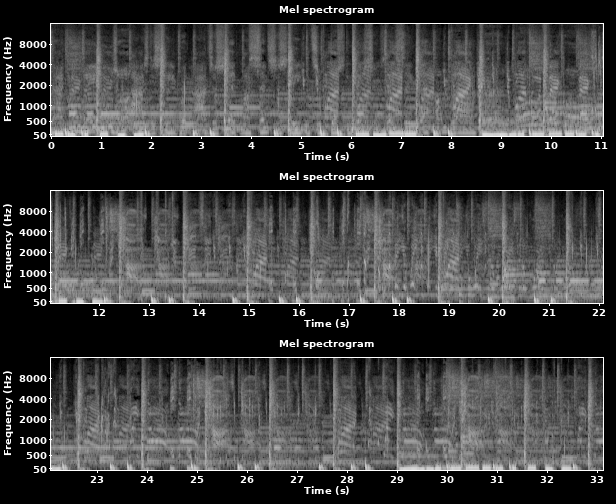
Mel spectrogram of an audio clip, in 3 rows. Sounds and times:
Hip hop music: 0:00.0 - 0:33.1.

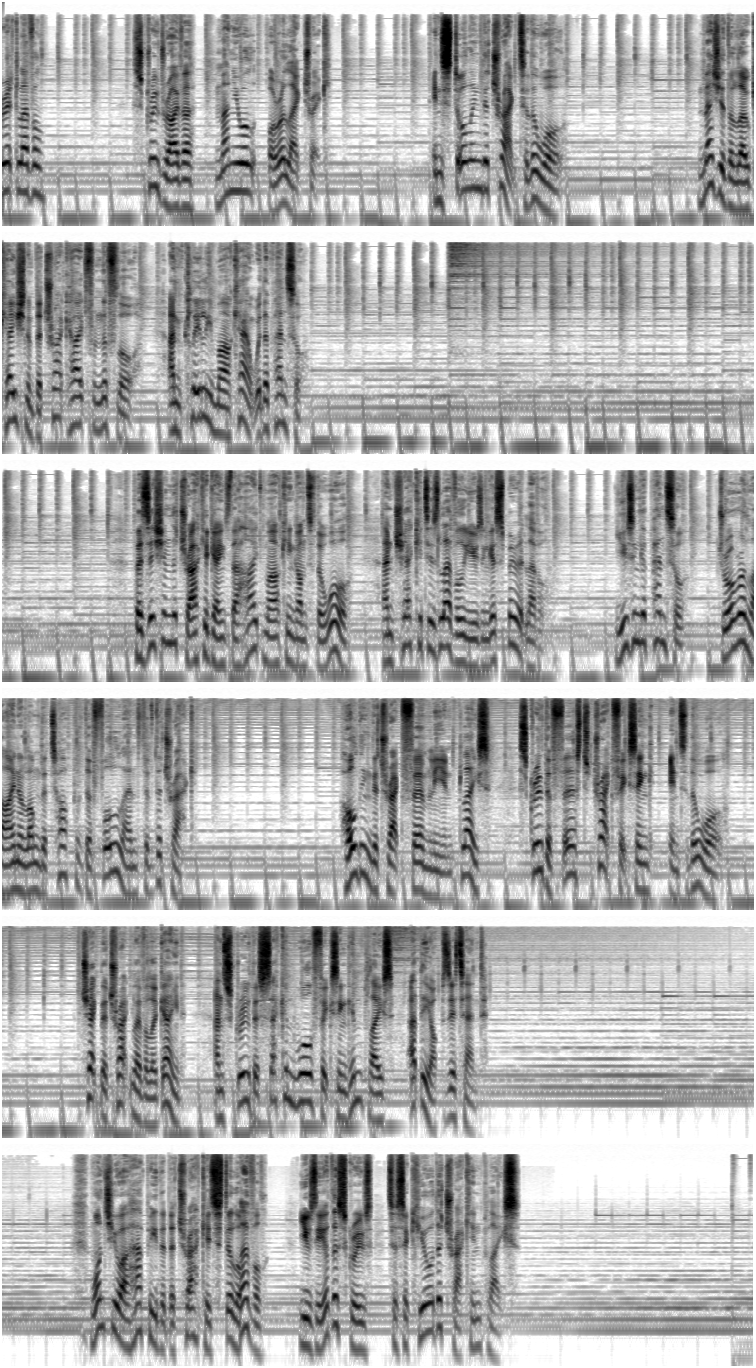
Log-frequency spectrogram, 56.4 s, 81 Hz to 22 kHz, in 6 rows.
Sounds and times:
Speech: 0:00.0 - 0:00.6, 0:01.7 - 0:04.1, 0:05.4 - 0:07.1, 0:08.7 - 0:13.2, 0:20.4 - 0:25.6, 0:26.5 - 0:30.6, 0:32.4 - 0:37.3, 0:38.6 - 0:43.7, 0:48.1 - 0:53.5
Music: 0:00.0 - 0:56.3.

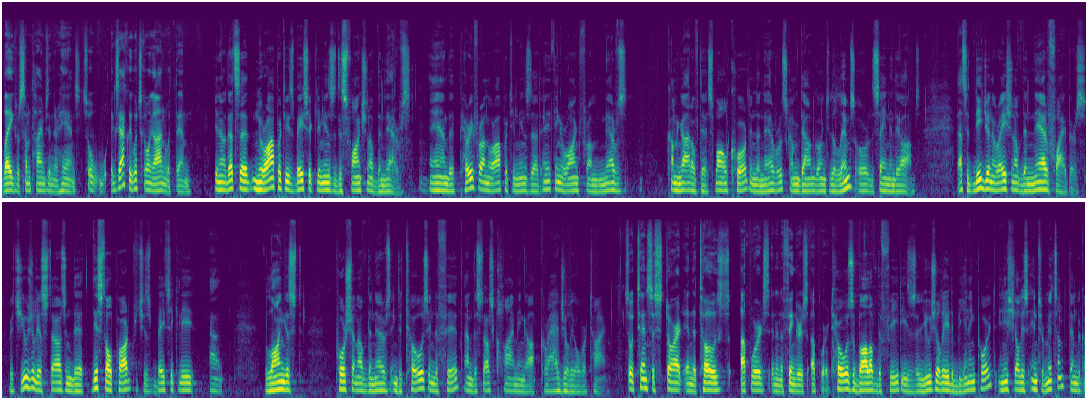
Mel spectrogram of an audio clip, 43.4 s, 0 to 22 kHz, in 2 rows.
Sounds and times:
Speech: 0:00.0 - 0:12.6, 0:13.3 - 0:18.4, 0:19.1 - 0:26.2, 0:26.9 - 0:43.3.

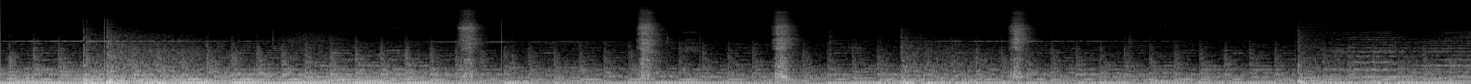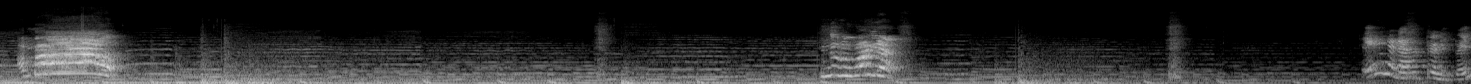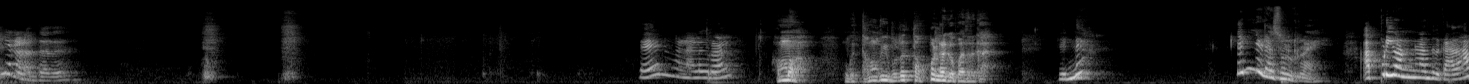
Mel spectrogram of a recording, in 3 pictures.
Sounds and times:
Inside, small room: 0:19.1 - 0:44.1.

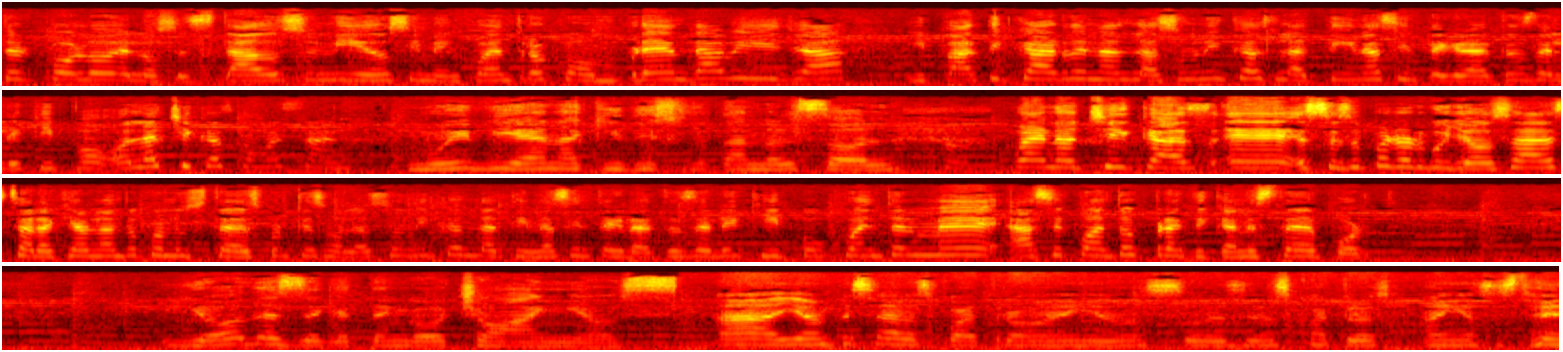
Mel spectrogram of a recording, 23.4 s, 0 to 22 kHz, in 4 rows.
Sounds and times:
Music: 0:00.0 - 0:23.3.

